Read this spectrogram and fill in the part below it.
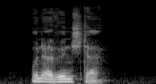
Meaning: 1. comparative degree of unerwünscht 2. inflection of unerwünscht: strong/mixed nominative masculine singular 3. inflection of unerwünscht: strong genitive/dative feminine singular
- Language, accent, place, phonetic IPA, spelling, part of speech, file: German, Germany, Berlin, [ˈʊnʔɛɐ̯ˌvʏnʃtɐ], unerwünschter, adjective, De-unerwünschter.ogg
